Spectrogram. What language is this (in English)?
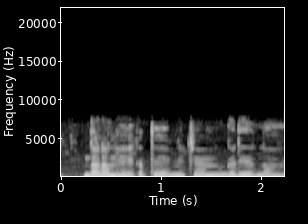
Santali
